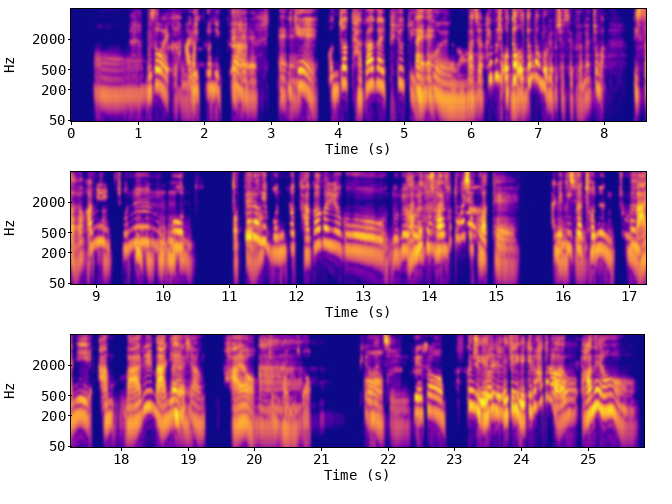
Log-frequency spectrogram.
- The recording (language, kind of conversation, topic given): Korean, unstructured, 좋은 리더의 조건은 무엇일까요?
- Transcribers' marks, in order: distorted speech; laugh; tapping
